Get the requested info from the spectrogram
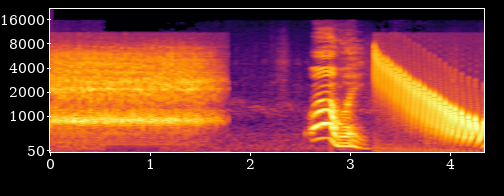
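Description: Cartoon-style comedy sound effects. A dense buzzing sound with one steady tone cuts off suddenly just under two seconds in. After a brief silence comes a quick falling squeal, then a long, rapidly pulsing glide that drops steadily in pitch.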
